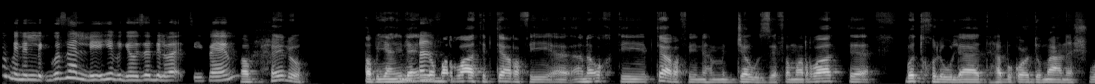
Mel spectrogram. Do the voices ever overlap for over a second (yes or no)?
no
